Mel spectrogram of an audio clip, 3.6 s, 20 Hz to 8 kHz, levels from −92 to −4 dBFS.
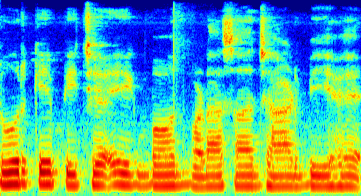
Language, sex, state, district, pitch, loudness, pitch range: Hindi, male, Punjab, Fazilka, 120 Hz, -15 LUFS, 115-130 Hz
